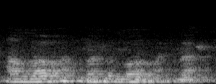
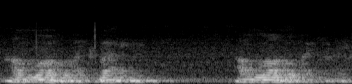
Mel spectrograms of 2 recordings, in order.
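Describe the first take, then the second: First: The two phrases run together without a pause. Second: The two phrases are separated by a pause. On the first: The speaker calls it wrong. "menyambung kalimat itu" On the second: The speaker calls it right. "tidak menyambungnya"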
